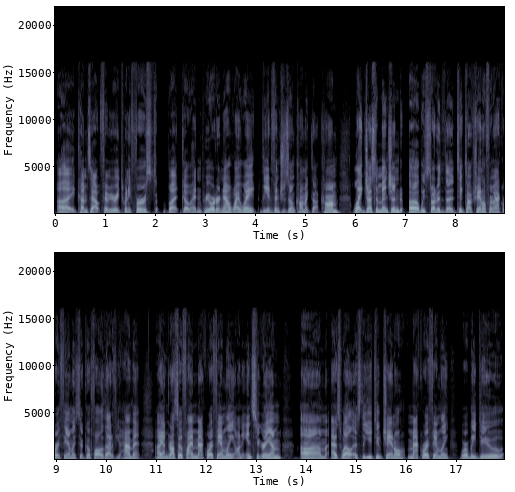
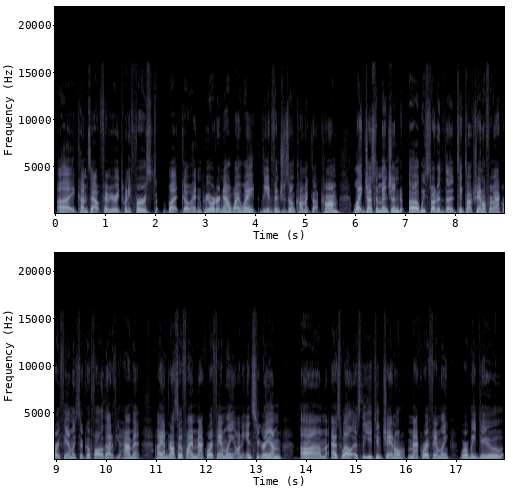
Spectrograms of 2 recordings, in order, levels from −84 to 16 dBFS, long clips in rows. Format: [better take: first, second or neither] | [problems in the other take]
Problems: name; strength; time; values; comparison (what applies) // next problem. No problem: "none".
first | muffled; slightly; fading above 3 kHz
